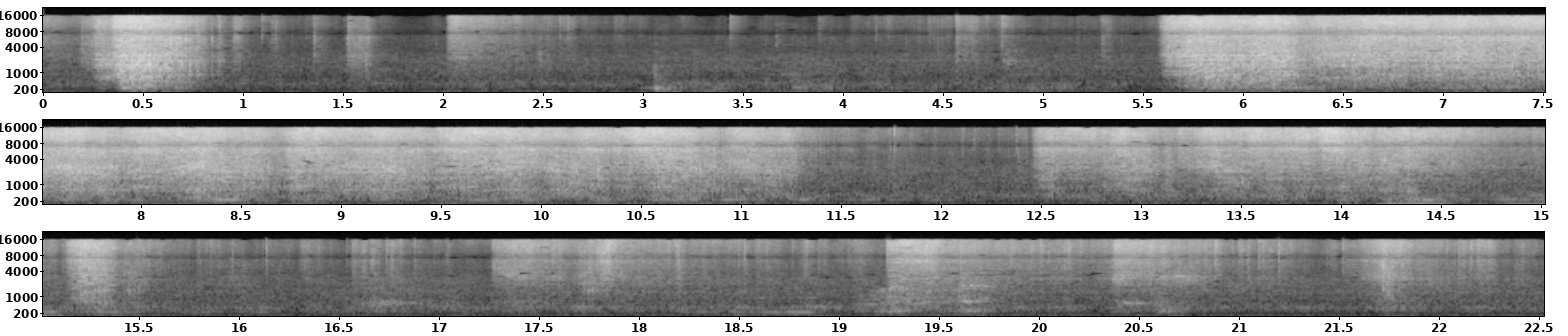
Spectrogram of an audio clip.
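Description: Dosa batter sizzling and hissing on a hot flat iron tawa as it is poured and spread in circles with a steel ladle. There is a brief burst of hiss at the start, then the hiss starts suddenly about six seconds in and runs in long stretches, with shorter bursts near the end.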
